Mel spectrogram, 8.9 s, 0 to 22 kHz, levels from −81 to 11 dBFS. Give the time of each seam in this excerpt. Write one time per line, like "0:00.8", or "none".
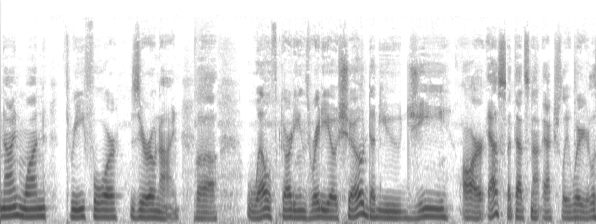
0:02.9
0:07.6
